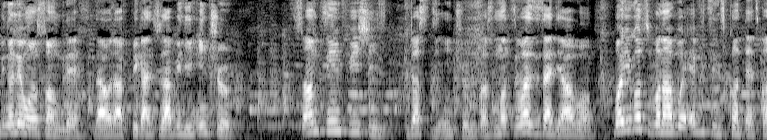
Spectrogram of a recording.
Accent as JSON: {"language": "English", "country": "Nigeria", "also_born_or_lived": "Lagos", "said": "as a Nigerian youth"}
